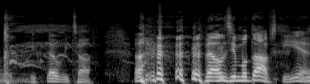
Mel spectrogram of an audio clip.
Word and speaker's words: Moldavsky: Moldavsky, that's it.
